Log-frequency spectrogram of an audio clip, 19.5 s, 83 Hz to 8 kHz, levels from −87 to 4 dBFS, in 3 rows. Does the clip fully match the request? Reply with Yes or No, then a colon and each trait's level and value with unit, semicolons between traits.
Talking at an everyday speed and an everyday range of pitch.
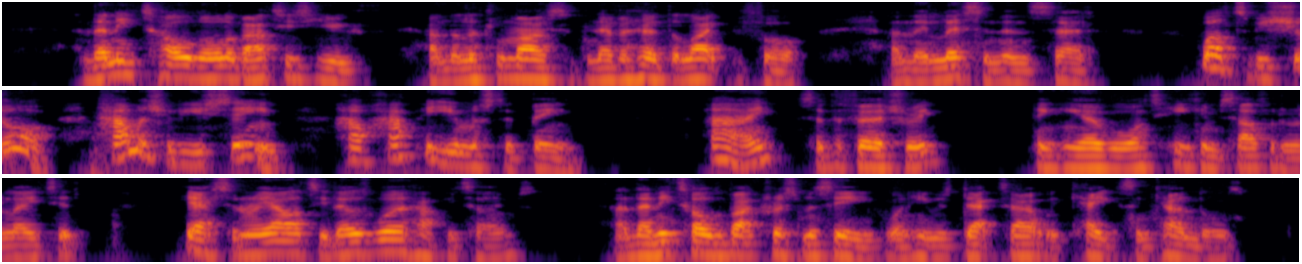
No: fast, 225 wpm; average, 3.6 semitones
